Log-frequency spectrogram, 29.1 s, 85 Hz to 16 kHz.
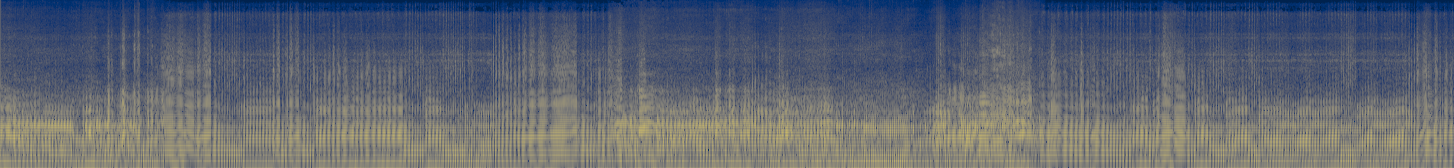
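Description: Yamaha Raptor 700R ATV's single-cylinder engine, fitted with an aftermarket exhaust, running loud under way on a dirt trail, its revs rising and falling with the throttle. Short knocks and clatter come through as the quad rides over bumps.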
